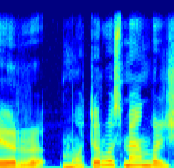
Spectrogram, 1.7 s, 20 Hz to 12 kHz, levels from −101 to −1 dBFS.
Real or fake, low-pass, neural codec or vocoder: real; 10.8 kHz; none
